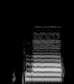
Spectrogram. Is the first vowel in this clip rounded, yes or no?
yes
